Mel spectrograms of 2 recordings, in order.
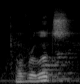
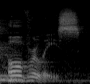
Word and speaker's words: Overlease: Overlitz? Okay, come on up and give us your name and address and your issue, please. My first name is, spelled with a C. My last name is Overlease.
